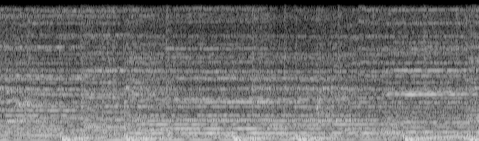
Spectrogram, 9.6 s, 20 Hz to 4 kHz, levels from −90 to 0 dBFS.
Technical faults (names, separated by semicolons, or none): none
